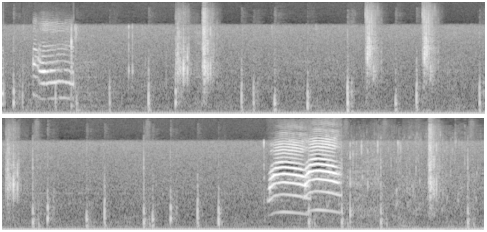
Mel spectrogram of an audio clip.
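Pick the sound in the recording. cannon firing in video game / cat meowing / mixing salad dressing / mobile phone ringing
cat meowing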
